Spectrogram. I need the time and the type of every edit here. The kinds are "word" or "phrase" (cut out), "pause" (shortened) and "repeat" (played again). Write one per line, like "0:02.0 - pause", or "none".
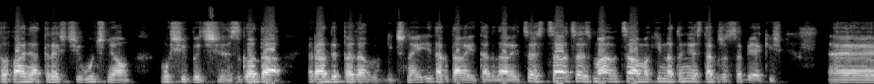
none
